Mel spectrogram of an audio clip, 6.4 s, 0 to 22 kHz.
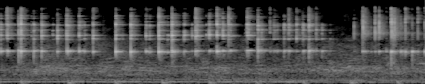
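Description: An old glass bottle with a faded sticker, holding either vodka or rubbing alcohol, is tapped and clinked in a quick, uneven run of light taps. Each tap gives a short, bright glassy ting centred near 2 kHz with high overtones, dying away almost at once. There is a brief lull around the five-second mark before a few final taps.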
